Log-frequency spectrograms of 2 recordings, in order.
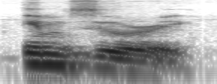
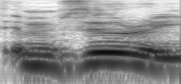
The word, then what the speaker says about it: Mzuri: let me just say you pronounce my name imuri I know Americans we want that hard in but it's imuri you know imuri moo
